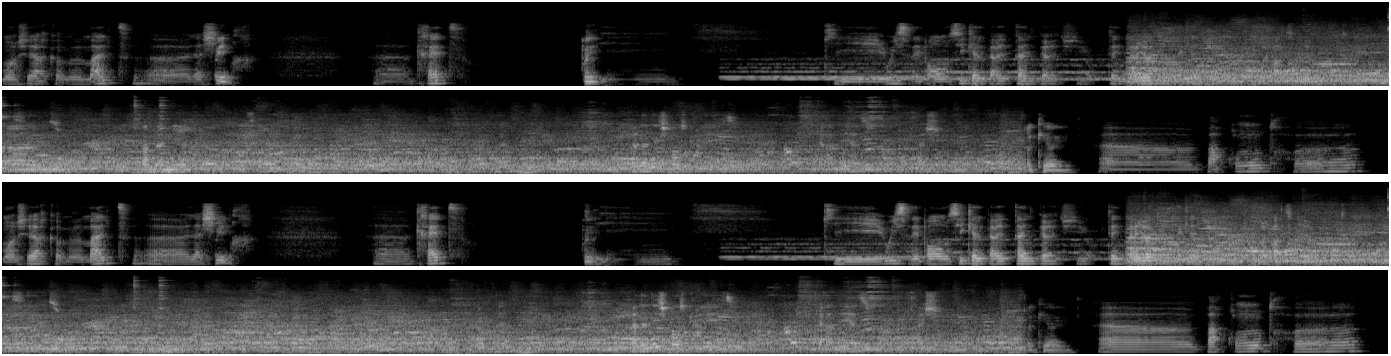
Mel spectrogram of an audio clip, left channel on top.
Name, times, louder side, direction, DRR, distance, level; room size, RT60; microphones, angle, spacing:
voice 1, 0.0-2.5 2.8-3.3 3.7-4.6 5.9-7.6 8.2-14.4 18.5-19.4 19.8-23.2 24.8-27.4, right 4 dB, 65° right, 0.7 m, -32 dB
sound 1, 7.2-21.7, left 2 dB, 40° left, 1.0 m, -38 dB
sound 2, 11.2-24.1, right 1 dB, 15° right, 0.5 m, -25 dB
voice 2, 13.9-14.6 15.2-17.0 24.1-24.6, left 7 dB, 70° left, 0.3 m, -30 dB
2.4 x 2.1 x 3.8 m
head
